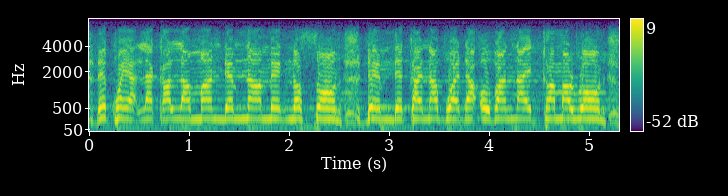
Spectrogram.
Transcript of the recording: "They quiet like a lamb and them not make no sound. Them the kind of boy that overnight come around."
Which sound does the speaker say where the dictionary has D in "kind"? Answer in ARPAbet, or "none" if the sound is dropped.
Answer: none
